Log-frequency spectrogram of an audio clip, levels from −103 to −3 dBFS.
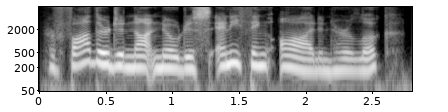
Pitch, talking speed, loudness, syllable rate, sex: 200 Hz, 215 wpm, -17 LUFS, 5.9 syllables/s, female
